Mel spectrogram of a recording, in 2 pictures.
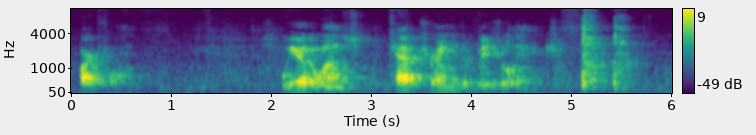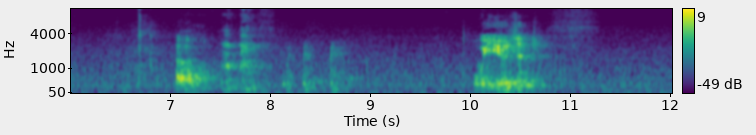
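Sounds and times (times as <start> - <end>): person coughing: 5.1 - 5.7, 7.5 - 8.8.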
